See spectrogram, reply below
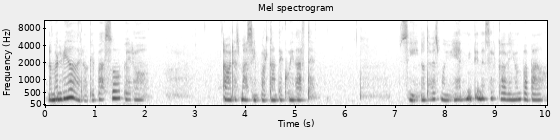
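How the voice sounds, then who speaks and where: A woman as caring girlfriend, concerned, soothing ASMR whisper, very breathy, mellow. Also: a little high, steady tone, measured pace, pauses often. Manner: soothing, concerned, gently firm. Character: caring, protective, gently firm young girlfriend. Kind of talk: whispered ASMR roleplay in Spanish.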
